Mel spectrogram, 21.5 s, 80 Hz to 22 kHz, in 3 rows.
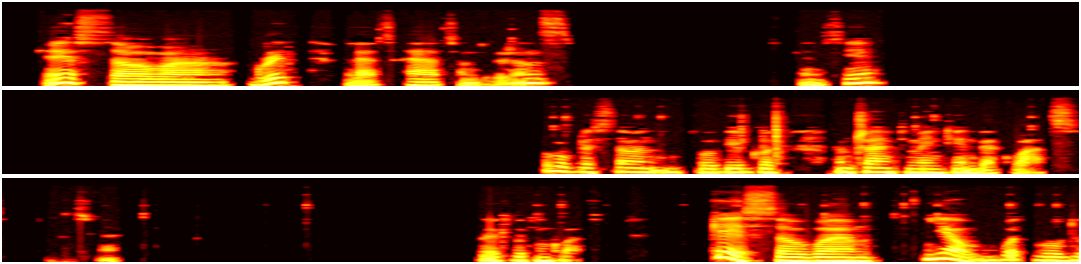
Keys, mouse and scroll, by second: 1.7 ctrl+alt+q, 2.5 alt+click, 4.1 alt+right click, 4.5 alt+middle click, 10.7 middle click, 10.8 alt+click, 11.1 alt+right click, 11.4 alt+middle click, 12.2 Return, 13.2 alt+click, 14.0 alt+click, 14.3 alt+right click, 14.8 right click, 14.8 q, 15.3 alt+click, 15.6 alt+middle click, 15.7 alt+scroll down 1, 16.0 alt+click, 17.0 alt+middle click, 17.4 alt+click, 18.2 alt+middle click, 18.4 alt+scroll down 1, 18.7 alt+click, 19.5 alt+right click, 19.8 alt+click, 20.5 alt+click, 21.2 alt+middle click.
